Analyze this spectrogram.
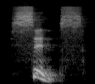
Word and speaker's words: since: Since, the C is followed by an E, so it will be pronounced as an S sound.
